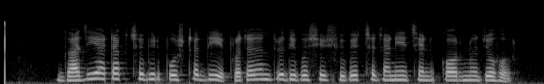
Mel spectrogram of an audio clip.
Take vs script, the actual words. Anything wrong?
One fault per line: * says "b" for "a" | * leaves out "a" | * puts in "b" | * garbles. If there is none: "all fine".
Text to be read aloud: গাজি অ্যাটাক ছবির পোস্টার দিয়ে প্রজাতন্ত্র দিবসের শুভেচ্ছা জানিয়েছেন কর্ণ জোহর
all fine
